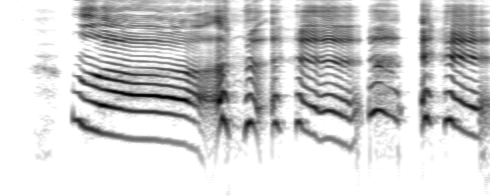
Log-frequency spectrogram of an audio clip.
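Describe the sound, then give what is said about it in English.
A voice imitates loud crying: one long, wavering wail that slides down in pitch, followed by a string of short, choppy sobbing bursts with brief gaps between them. “The mouse heard the crying and walked over.”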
